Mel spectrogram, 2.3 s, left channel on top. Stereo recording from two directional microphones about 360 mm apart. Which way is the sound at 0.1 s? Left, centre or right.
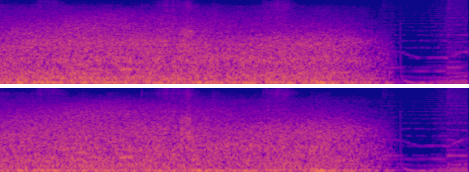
Left.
